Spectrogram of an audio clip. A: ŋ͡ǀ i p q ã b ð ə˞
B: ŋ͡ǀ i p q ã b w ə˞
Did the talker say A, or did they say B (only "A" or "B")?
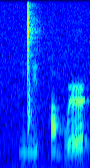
B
